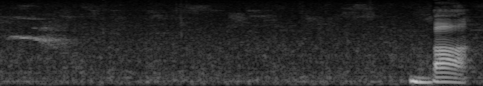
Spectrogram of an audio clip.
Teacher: دونوں ہونٹوں کے گیلے حصے کے ملنے سے با ادا ہوگی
